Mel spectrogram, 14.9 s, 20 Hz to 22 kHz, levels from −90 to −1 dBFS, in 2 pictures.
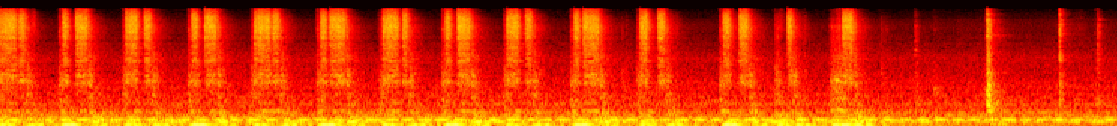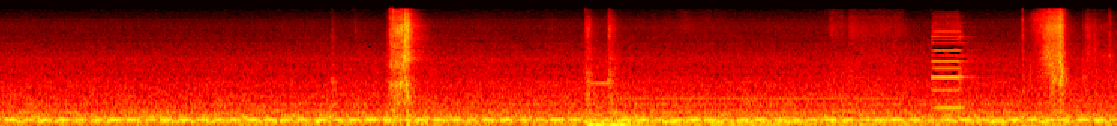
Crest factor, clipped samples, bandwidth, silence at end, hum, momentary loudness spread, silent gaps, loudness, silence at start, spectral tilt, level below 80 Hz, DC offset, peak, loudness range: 20 dB; under 0.1%; 17 kHz; 0 s; none; 10 LU; none; -24 LUFS; 0 s; -4 dB/octave; -34 dBFS; under 0.1%; -4 dBFS; 8 LU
